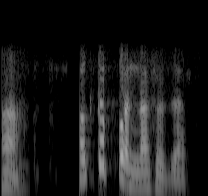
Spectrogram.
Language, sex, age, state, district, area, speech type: Marathi, female, 60+, Maharashtra, Mumbai Suburban, urban, conversation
